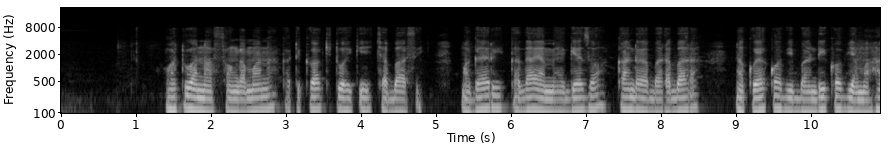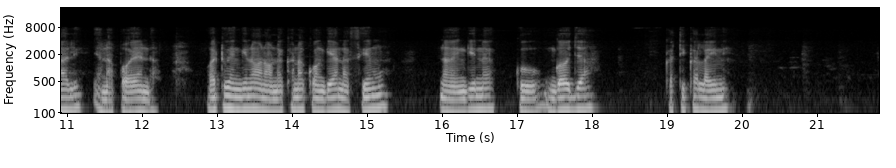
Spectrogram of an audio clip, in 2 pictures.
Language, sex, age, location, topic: Swahili, male, 25-35, Nairobi, government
